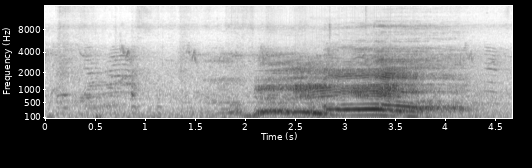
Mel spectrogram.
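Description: At a cattle farm in Chakaria with many black-and-white local cows, faint rustling gives way to a single long, loud moo that swells and fades near the end.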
